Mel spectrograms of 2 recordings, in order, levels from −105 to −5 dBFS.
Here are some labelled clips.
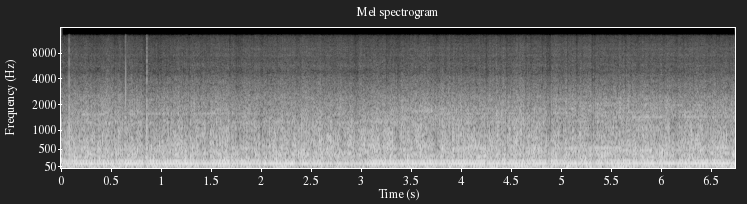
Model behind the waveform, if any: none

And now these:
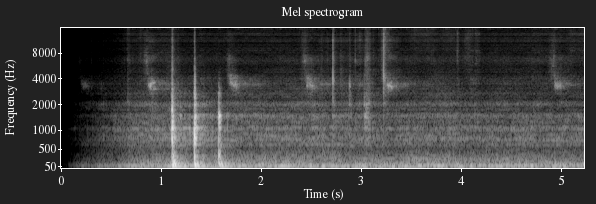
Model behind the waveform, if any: codec, SNAC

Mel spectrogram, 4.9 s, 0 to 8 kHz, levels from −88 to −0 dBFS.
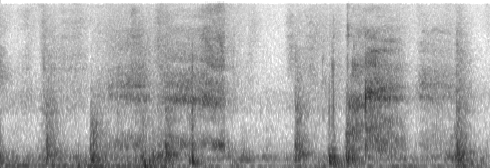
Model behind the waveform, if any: none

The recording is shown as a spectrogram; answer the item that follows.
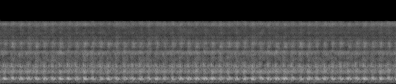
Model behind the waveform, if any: vocoder, Vocos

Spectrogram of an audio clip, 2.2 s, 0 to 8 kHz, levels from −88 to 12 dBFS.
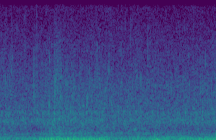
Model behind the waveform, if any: none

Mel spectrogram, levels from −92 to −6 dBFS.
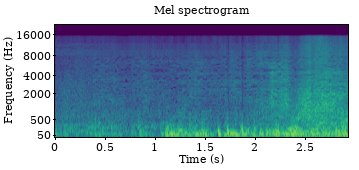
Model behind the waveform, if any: codec, SNAC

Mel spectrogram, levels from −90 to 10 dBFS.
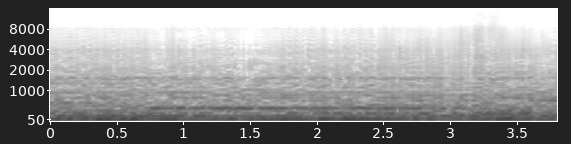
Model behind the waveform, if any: vocoder, BigVGAN v2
